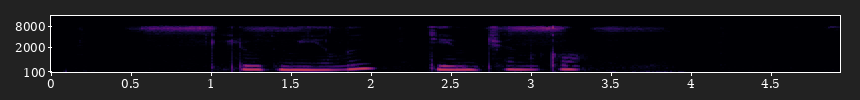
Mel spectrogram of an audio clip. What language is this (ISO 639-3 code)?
rus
